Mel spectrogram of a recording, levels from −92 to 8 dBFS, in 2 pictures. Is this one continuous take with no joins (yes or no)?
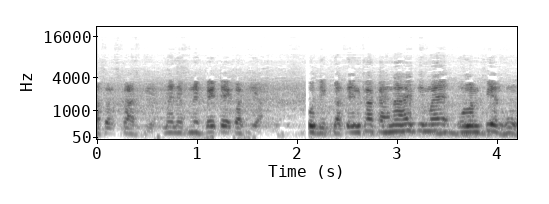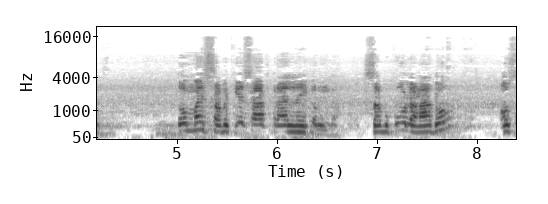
no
